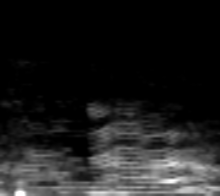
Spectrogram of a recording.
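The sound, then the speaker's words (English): A baby boy cries in a thin, high-pitched wail that starts with a short whimper, then swells into one long, wavering cry with a rising and falling pitch. No one speaks over it. “Not when he's crying.”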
